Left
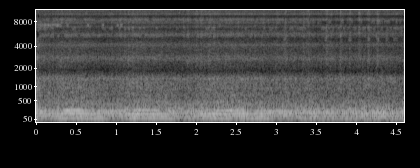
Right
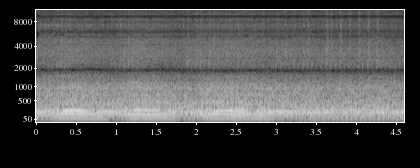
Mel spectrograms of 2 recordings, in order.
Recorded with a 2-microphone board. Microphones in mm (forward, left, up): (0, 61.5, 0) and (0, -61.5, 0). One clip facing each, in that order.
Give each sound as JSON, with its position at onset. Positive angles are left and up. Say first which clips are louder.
{"t": 0.0, "sound": "a lawn mower", "louder": "right 15 dB", "side_deg": -85}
